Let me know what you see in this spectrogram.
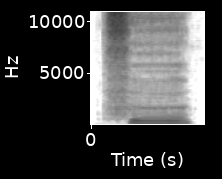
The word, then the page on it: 此: cǐ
